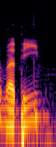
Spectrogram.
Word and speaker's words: Budin: Se llama Tom, se pronuncia Badin, pero se escribe Budin.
